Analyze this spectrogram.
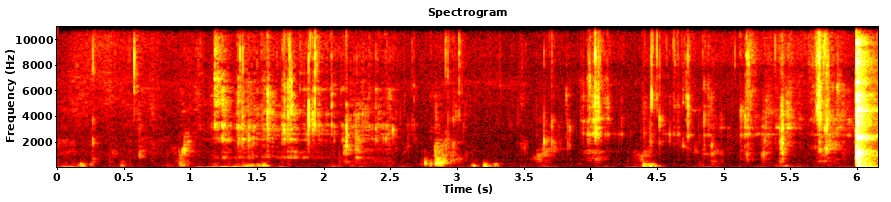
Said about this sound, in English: Oh, I need a sip of my iced coffee.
